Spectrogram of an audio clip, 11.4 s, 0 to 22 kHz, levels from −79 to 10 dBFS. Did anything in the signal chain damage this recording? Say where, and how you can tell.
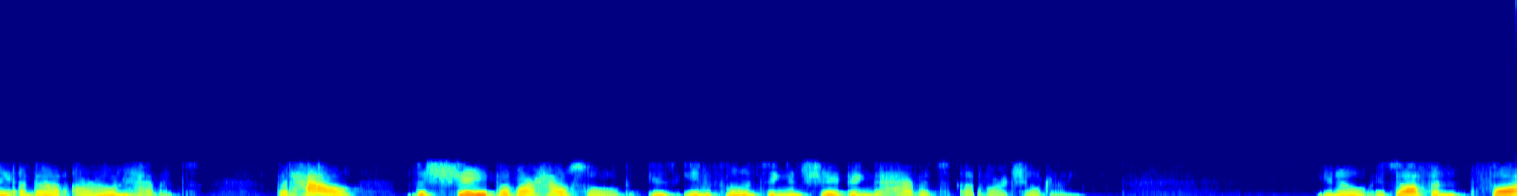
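Yes. For the whole length, the speech sounds buzzy and synthetic, as if rebuilt rather than recorded, and nothing reaches above about 3.8 kHz, so sibilants and breath lose their edge. That is heavy damage from the AMR narrowband mobile codec, at the codec stage. AMR-NB samples at 8 kHz and resynthesises the voice from a vocal-tract model and a few pulses in each 5 ms. The coarseness points to a low mode near 6.7 kbps.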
